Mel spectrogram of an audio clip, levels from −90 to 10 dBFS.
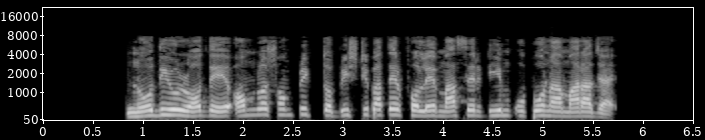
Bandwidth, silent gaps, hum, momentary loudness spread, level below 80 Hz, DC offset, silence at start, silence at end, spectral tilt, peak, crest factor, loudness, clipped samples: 7.8 kHz; none; none; 10 LU; -58 dBFS; under 0.1%; 0.85 s; 0.8 s; -6 dB/octave; 0 dBFS; 14 dB; -15 LUFS; under 0.1%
